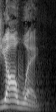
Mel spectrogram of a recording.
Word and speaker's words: Yahweh: Sometimes pronounced as Yahweh.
